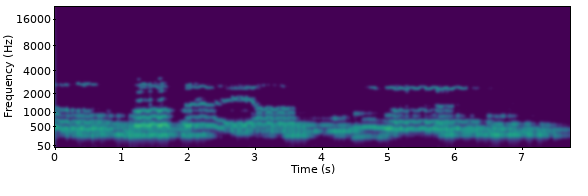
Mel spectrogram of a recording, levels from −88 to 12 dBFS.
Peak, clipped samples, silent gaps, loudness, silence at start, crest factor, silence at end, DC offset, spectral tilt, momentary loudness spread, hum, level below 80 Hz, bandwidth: -12 dBFS; under 0.1%; none; -31 LUFS; 0 s; 20 dB; 0.05 s; under 0.1%; -8 dB/octave; 11 LU; none; under -90 dBFS; 3.4 kHz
